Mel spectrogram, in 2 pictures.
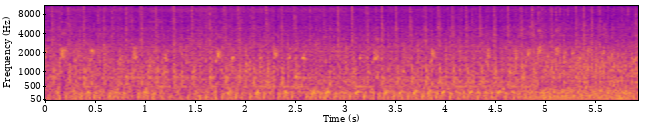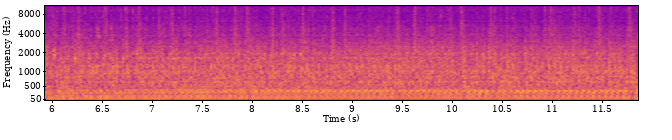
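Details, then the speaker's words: Chevy Suburban with knock and squeak, restarted after Seafoam treatment; light irregular tapping three to four per second over steady idle; valvetrain tap. "the uh sound is coming from this lifter I'm sorry this rocker I'm putting my point right on there I'm hearing it I don't really hear it on any of the other ones"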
